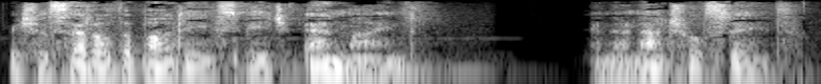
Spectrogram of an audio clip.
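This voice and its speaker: A man leading a guided meditation as a teacher, speaking in deliberate, measured phrases with pauses. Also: deep voice, steady tone, husky.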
